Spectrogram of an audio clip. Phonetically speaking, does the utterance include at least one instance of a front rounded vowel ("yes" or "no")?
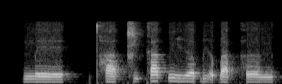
no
